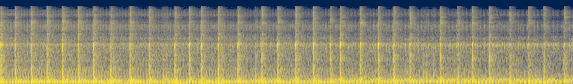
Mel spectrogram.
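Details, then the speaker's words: Yamaha SS two-stroke after carburettor air-screw adjustment: steady, smooth, even idle with quick regular pops, no hunting or "ngeng ngeng" hanging; throttle drops straight back, engine sounds healthy and finished. "dengar sendiri enjin dia. Dia punya smooth enjin dia memang mantap geng."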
